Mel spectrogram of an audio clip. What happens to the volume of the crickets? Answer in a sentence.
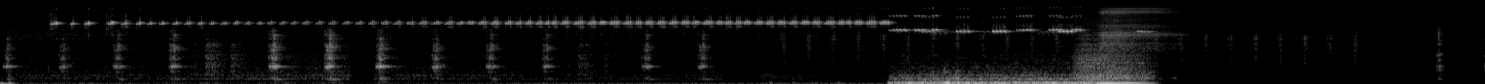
The loudness of the crickets goes down, then up.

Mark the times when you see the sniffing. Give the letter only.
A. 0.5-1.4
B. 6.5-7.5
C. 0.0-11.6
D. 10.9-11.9
D.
